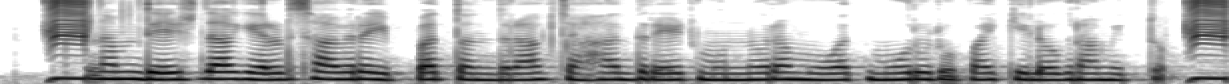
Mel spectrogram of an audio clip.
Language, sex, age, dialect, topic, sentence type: Kannada, female, 18-24, Northeastern, agriculture, statement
